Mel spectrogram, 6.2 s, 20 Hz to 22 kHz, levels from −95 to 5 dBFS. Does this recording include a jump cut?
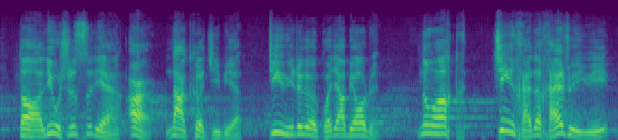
no; 0 cuts

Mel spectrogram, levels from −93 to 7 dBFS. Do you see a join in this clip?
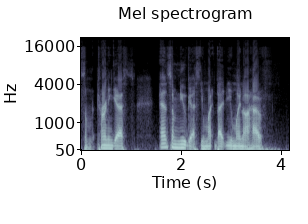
no; 0 cuts

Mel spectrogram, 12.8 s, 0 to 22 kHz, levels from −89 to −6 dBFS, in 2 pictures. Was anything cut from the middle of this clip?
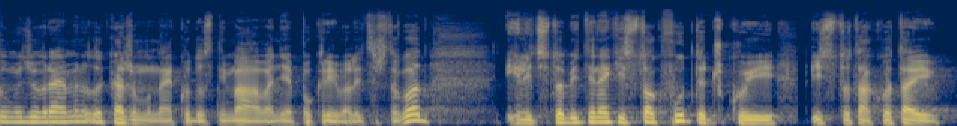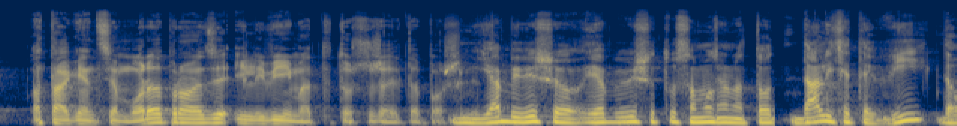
yes; 3 cuts; at 5.3 s, 11.2 s, 11.5 s

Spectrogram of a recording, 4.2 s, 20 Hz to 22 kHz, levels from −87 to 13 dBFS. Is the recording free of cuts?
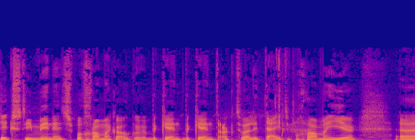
no; 2 cuts; at 1.1 s, 1.8 s

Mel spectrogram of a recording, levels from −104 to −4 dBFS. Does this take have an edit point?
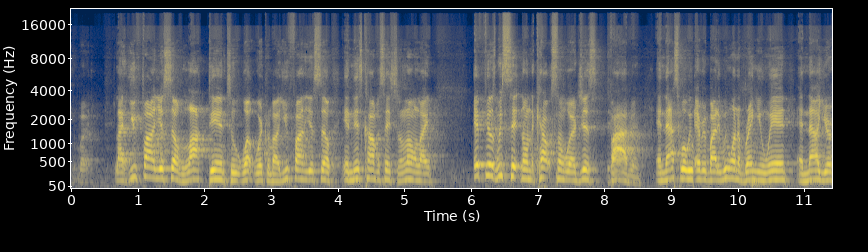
yes; 4 cuts; at 2.9 s, 6.3 s, 8.0 s, 9.3 s

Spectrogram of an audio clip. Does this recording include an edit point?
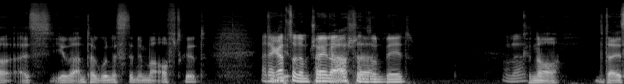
no; 0 cuts

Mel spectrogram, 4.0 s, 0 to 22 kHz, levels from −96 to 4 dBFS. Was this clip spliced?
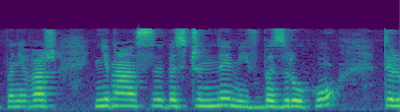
yes; 2 cuts; at 1.1 s, 1.7 s

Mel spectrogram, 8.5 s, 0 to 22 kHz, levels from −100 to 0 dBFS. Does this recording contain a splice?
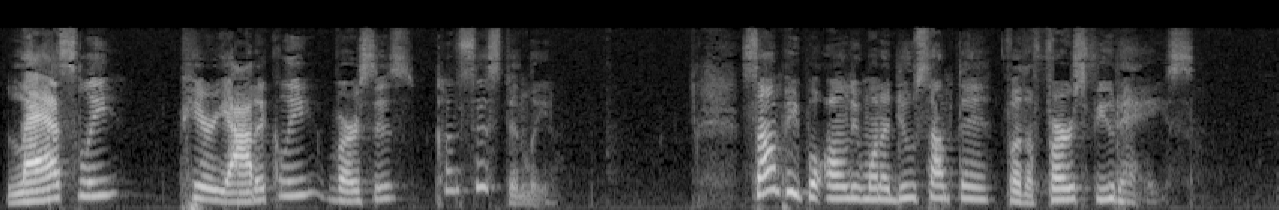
yes; 2 cuts; at 2.8 s, 6.6 s

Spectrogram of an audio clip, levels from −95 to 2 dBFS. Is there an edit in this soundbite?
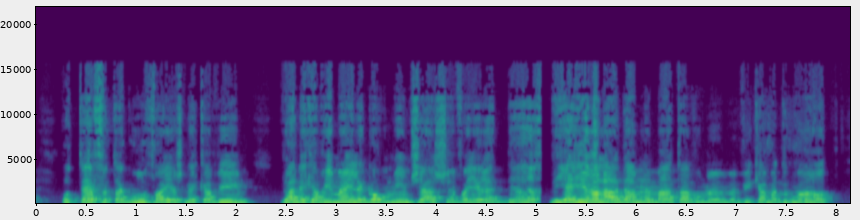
yes; 1 cut; at 5.0 s

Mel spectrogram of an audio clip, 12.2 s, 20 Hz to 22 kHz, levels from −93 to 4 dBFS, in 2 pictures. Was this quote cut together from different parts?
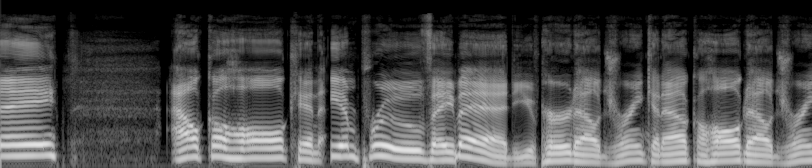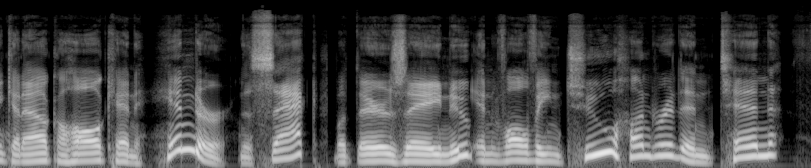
yes; 7 cuts; at 2.5 s, 3.4 s, 4.1 s, 5.6 s, 7.9 s, 8.5 s, 9.6 s

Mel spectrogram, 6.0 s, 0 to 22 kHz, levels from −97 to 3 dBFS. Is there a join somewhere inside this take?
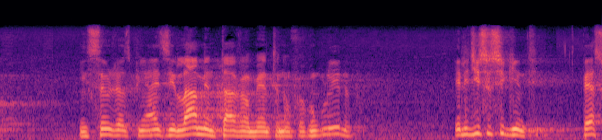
no; 0 cuts

